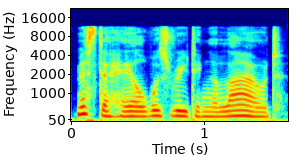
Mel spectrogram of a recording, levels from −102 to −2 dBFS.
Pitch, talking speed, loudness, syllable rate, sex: 180 Hz, 185 wpm, -17 LUFS, 4.4 syllables/s, female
